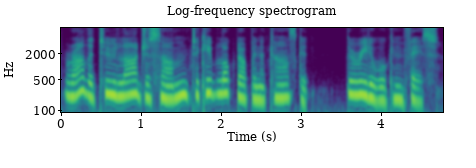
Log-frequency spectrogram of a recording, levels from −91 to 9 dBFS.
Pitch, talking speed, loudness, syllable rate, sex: 205 Hz, 200 wpm, -15 LUFS, 5.2 syllables/s, female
